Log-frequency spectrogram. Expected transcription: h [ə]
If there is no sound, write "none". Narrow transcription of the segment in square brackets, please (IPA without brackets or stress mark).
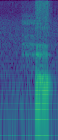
ə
